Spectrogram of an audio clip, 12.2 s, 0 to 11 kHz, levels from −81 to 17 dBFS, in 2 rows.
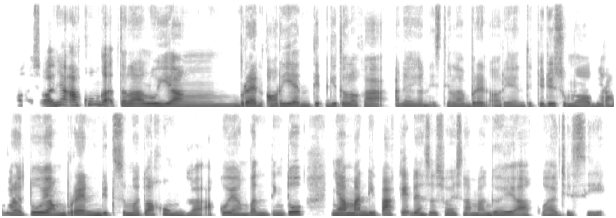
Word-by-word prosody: Heeh. 245 -1 -14
Soalnya 265 +6 +2
aku 270 +3 +4
nggak 245 - +3
terlalu 205 -1 +4
yang 190 0 +4 0.5
brand 190 0 +4
oriented 195 0 +1
gitu 205 +4 -1
loh, 215 - 0
Kak. 190 -2 -2
Ada 210 - -5
yang - - -4
kan 210 - -4
istilah 185 0 -5
brand 170 0 -2
oriented. 170 -1 -6
Jadi 195 +3 -1
semua 175 -5 -2
barang-barang 165 +1 -3
itu, 210 +3 +2
yang 195 -4 +4
branded 175 +2 +1
semua, 190 -1 -2
itu 220 - 0
aku 225 - -6 0.2
nggak. 160 -1 -3 0.2
Aku 205 - -4
yang 200 -1 -2
penting 185 +1 -3
tuh 250 +1 +4 0.3
nyaman 180 -2 +4
dipakai, 175 +2 +1
dan 200 0 -1
sesuai 200 0 -4
sama 185 -2 -3
gaya 160 -1 0
aku 155 - -14
aja, 155 +2 -5
sih. 85 - -8
185 Hz, 195 wpm, -24 LUFS, 170-200 Hz, 0.5 s, aku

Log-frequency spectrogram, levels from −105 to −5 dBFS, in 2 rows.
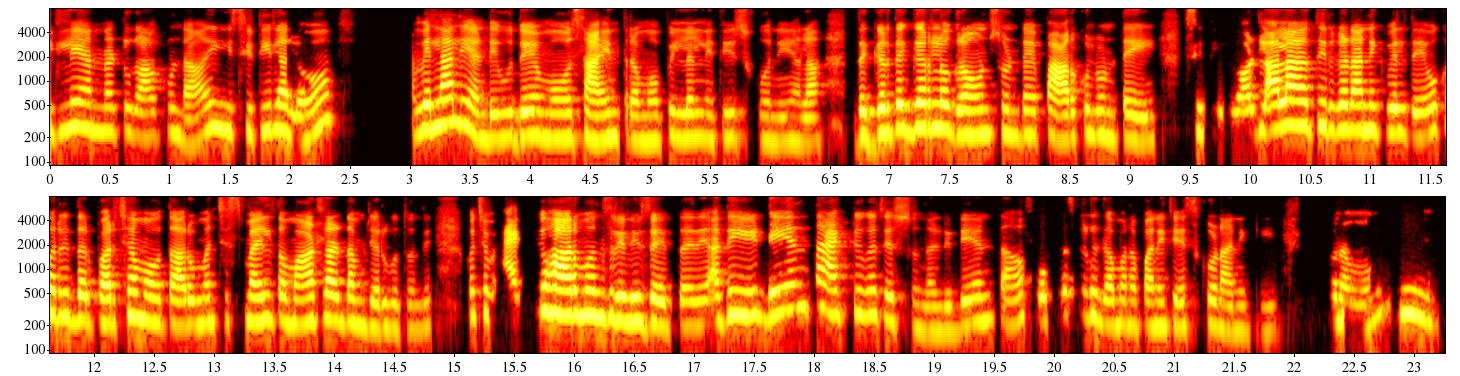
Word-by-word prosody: ఇళ్లే 250 +5 -2
అన్నట్టు 240 -1 -7
గాకుండా, 205 -3 -5 0.2
ఈ - - -5
సిటీలలో 240 -5 -2 1.0
వెళ్ళాలి 295 +2 +4
అండి. 195 -1 -4
ఉదయమో, 210 -1 -1 0.2
సాయంత్రమో, 190 -1 +1
పిల్లలిని 200 -2 -5
తీసుకొనీ 190 -3 -12
అలా 180 0 -4 0.4
దగ్గర 220 +2 +3
దగ్గరలో 265 +1 +3
గ్రౌండ్సుంటాయి, 220 0 -2
పార్కులుంటాయి. 195 -1 0 0.4
సిటీలో 235 - -8
అట్లలా 255 +5 +8 0.2
తిరగడానికి 255 -1 +1
వెళ్తే, 230 -3 -3
ఒకరిద్దరు 250 -3 -2
పరిచయమవుతారు. 215 -3 0
మంచి 220 +1 -10
స్మైల్‌తో 230 0 0
మాట్లాడడం 230 -1 +2
జరుగుతుంది. 185 0 -11 0.3
కొంచెం 265 0 -6 0.2
యాక్టివ్ 305 +6 0
హార్మోన్స్ 270 -1 +7
రిలీజయితది. 205 -3 -2
అదీ 275 +4 -1 0.3
డే 270 - +3
అంతా 345 0 0
యాక్టివ్‍గా 275 0 -5
చేస్తుందండి, 180 -6 -8
డే 205 - -2
అంతా 235 -4 -9 0.2
ఫోకస్‌డ్‌గా 255 -2 -5
మన 200 - -8
పని 195 0 -4
చేసుకోడానికి. 175 -3 -9 0.5
మనము 195 -4 -6 0.3
హ్మ్. 275 -5 -1
225 Hz, 110 wpm, -24 LUFS, 200-255 Hz, 1.0 s, అట్లలా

